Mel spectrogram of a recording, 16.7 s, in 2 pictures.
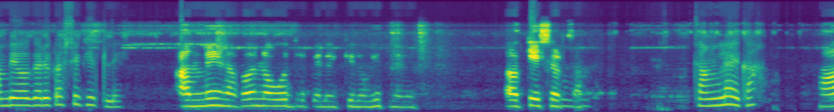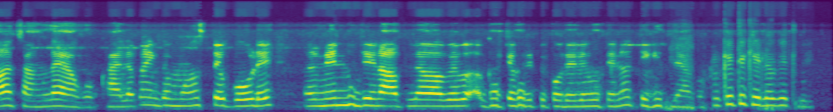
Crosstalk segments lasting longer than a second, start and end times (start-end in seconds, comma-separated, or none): none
